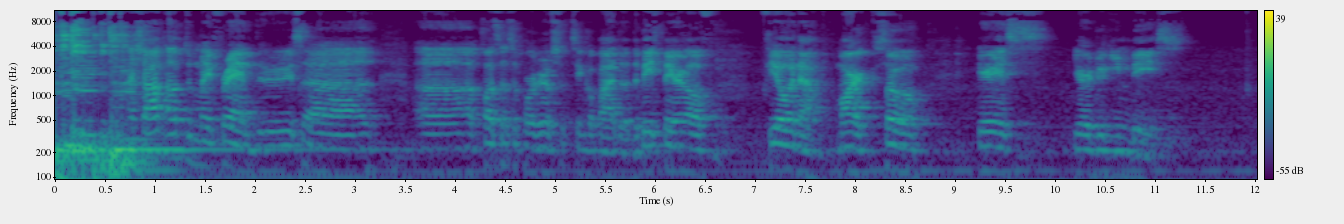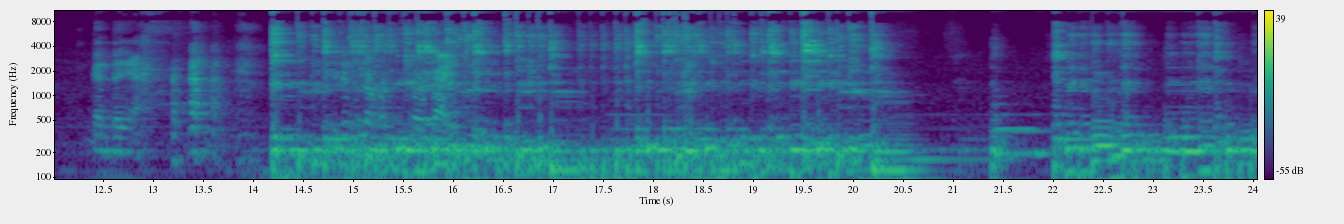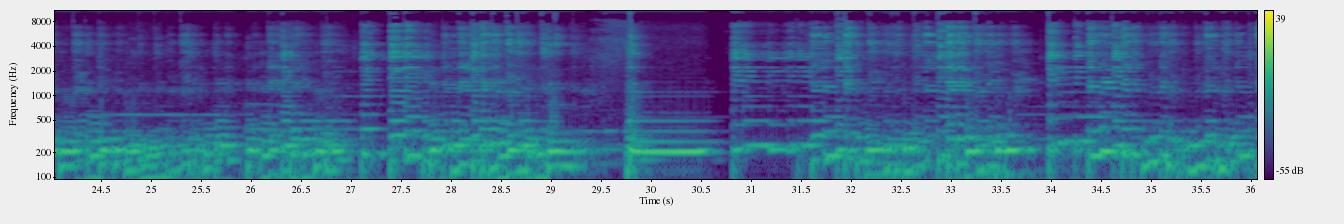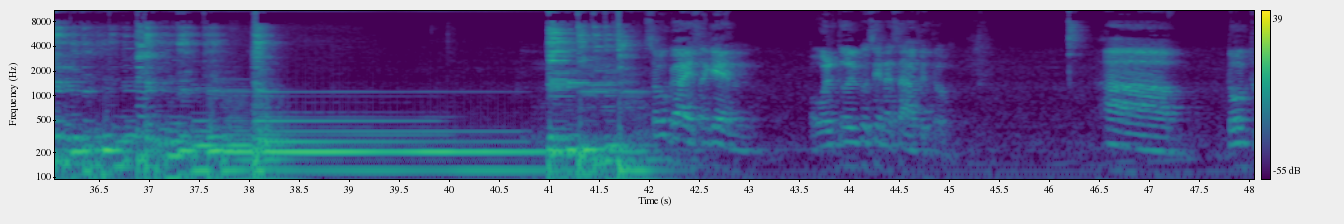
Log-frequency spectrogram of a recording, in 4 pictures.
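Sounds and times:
electric bass guitar solo: 0:00.0 - 0:04.2, 0:14.1 - 0:42.2.

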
